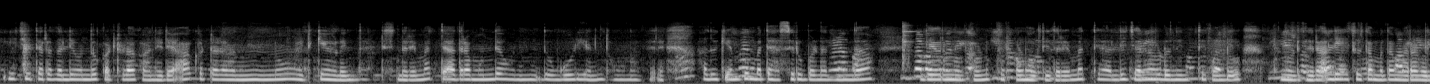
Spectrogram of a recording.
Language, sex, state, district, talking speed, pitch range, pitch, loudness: Kannada, female, Karnataka, Mysore, 125 wpm, 215-240 Hz, 225 Hz, -17 LUFS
